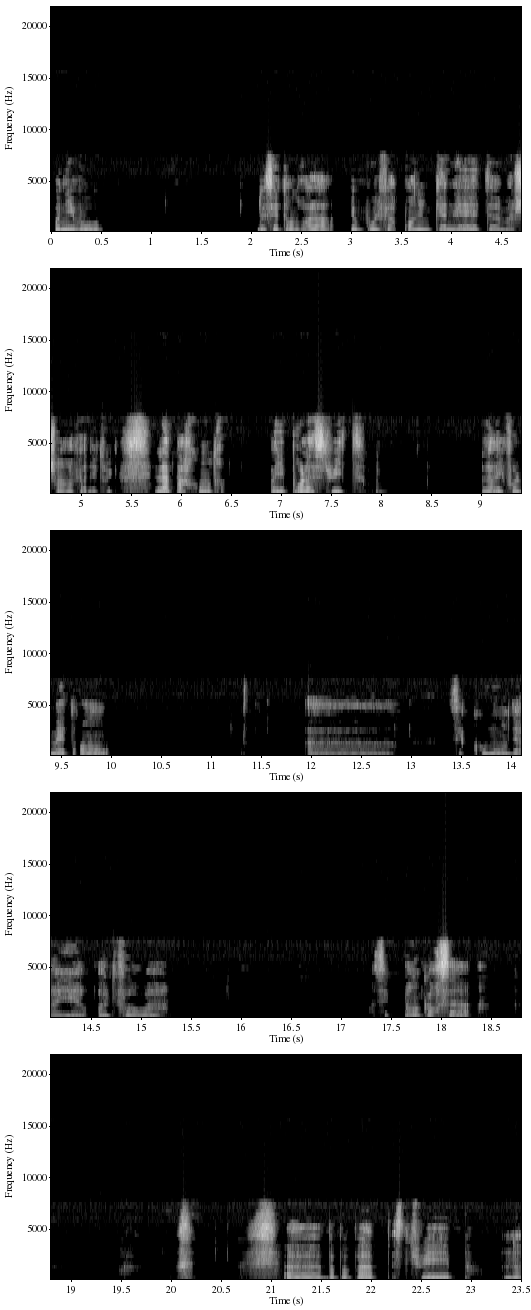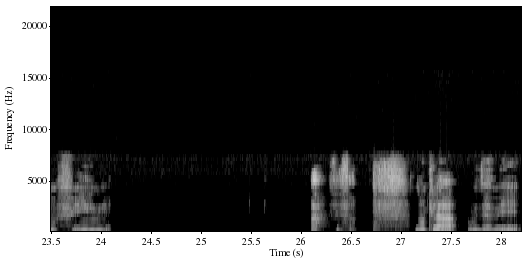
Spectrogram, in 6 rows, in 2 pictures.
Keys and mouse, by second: 0.4-1.6 middle drag, 4.8-6.1 middle drag, 6.5 middle click, 11.2 middle click, 12.8-14.6 middle drag, 20.7-21.9 drag, 22.0-23.9 drag.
